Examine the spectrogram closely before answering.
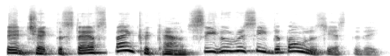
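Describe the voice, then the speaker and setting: An older actor playing a calm, philosophical bank clerk who gives short, evasive answers in a radio play. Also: male voice, sits high, husky, full character voice. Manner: measured, terse, evasive replies. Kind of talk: amateur radio play acting.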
